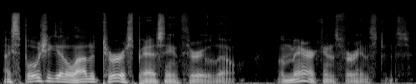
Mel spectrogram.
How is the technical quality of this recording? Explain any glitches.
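Listening through the recording, nothing stood out as a glitch or technical problem.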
